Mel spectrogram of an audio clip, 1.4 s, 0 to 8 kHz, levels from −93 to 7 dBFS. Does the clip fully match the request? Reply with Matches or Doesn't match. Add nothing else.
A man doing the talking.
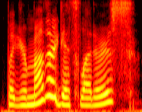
Doesn't match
